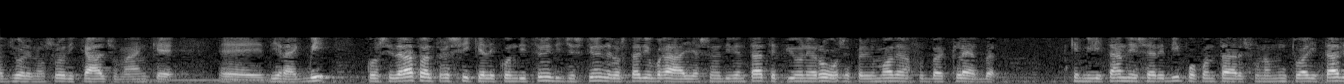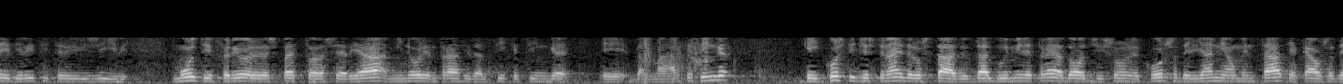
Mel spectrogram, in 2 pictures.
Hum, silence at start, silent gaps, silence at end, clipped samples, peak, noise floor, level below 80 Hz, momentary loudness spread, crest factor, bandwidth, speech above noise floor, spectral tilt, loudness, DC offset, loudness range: none; 0 s; none; 0 s; under 0.1%; -2 dBFS; -42 dBFS; -56 dBFS; 10 LU; 18 dB; 3.6 kHz; 23 dB; -11 dB/octave; -20 LUFS; 0.4%; 4 LU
